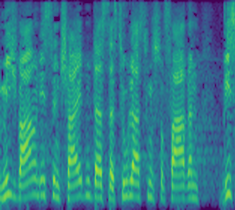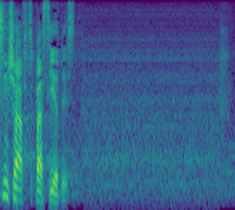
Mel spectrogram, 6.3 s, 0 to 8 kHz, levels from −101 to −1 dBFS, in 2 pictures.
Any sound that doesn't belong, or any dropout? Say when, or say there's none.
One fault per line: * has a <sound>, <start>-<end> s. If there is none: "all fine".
all fine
